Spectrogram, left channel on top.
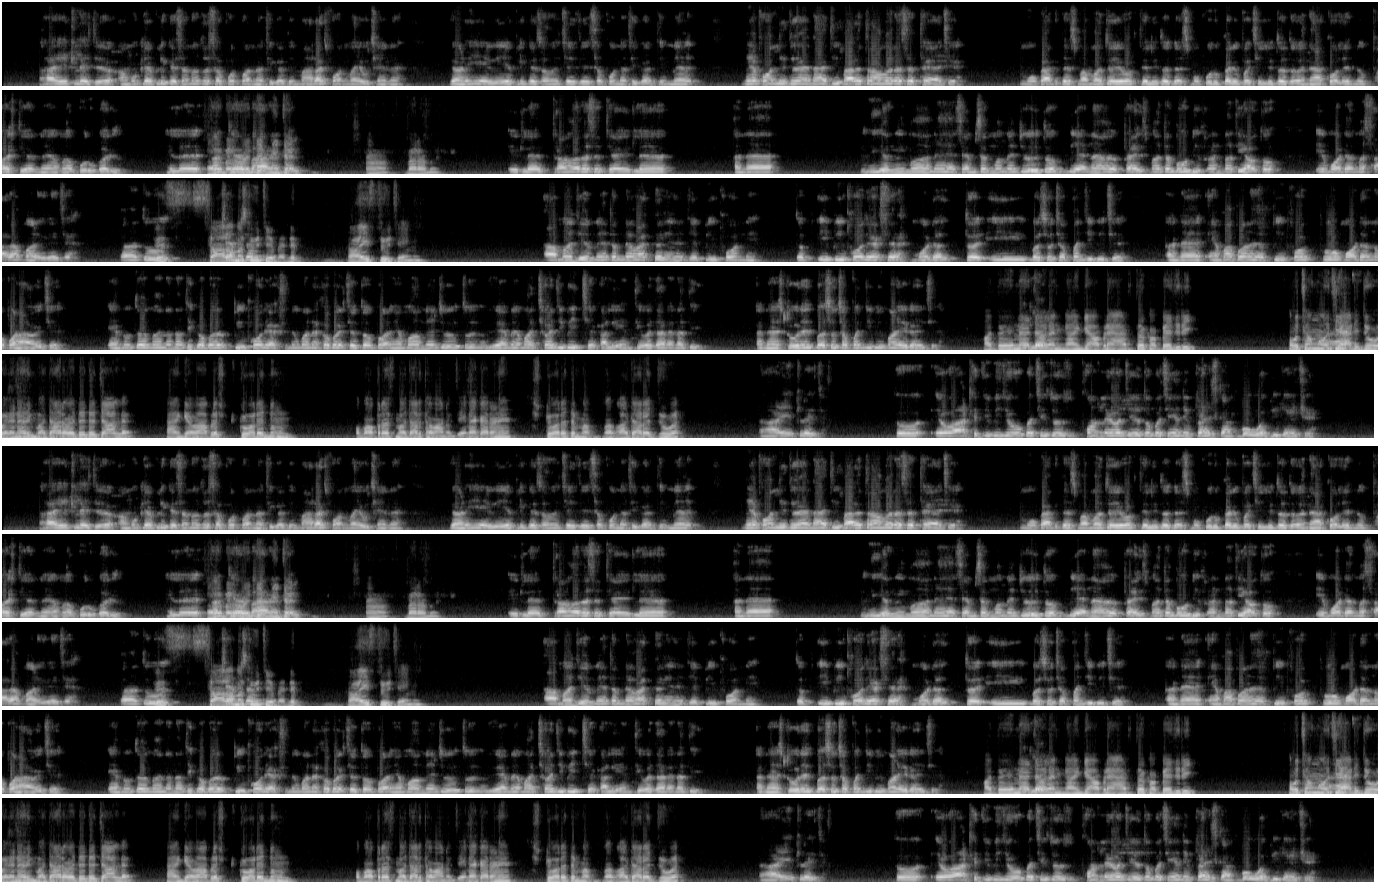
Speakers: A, on the left (about 25°); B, on the right (about 55°).
A: હા એટલે જ અમુક એપ્લિકેશનો તો સપોર્ટ પણ નથી કરતી મારા જ ફોનમાં એવું છે ને ઘણી એવી એપ્લિકેશનો છે જે સપોર્ટ નથી કરતી મેં મેં ફોન લીધો એને હજી મારા ત્રણ વરસ જ થયા છે હું કાંક દસમામાં હતો એ વખતે લીધું દસમું પૂરું કર્યું પછી લીધો હતો અને આ કોલેજનો ફર્સ્ટ <unintelligible> મેં હમણાં પૂરું કર્યું એટલે
B: બરાબર
A: અગિયાર
B: હવે
A: બાર
B: તે નીચા
A: અને
B: હા, બરાબર.
A: એટલે. ત્રણ વર્ષ જ થયા એટલે અને રિયલમીમાં અને સેમસંગમાં મેં જોયું તો બે ના પ્રાાઈસમાં તો બહુ ડિફરન્ટ નથી આવતો એ મોડલમાં સારા માળી રહે છે. પરંતુ
B: બેસ સારામાં
A: સેમસંગ
B: શું છે મતલબ પ્રાઈઝ શું છે એની?
A: આમાં જે મેં તમને વાત કરી ને જે પી ફોર ની તો એ પી ફોર એક્સ હે મોડલ તો બસો છપ્પન જીબી છે અને એમાં પણ પી ફોર પ્રો મોડલ નું પણ આવે છે એનું તો મને નથી ખબર પી ફોર એક્સ નું મને ખબર છે તો પણ એમાં મેં જોયું તો રેમ એમાં છ જીબી જ છે ખાલી એનાથી વધારે નથી, અને સ્ટોરેજ બસો છપ્પન જીબી મળી રહે છે.
B: હા તો એ ના
A: એટલે
B: ચાલે ને કારણ કે આપડણે આઠસો ખપે જ રહી ઓછામાં
A: હા
B: ઓછી આઠં જોવે ને વધારે હોય તો તો ચાલે, કારણ કે હવે આપણે સ્ટોરેજ ન વપરાશ વધારે થવાનું છે, એના કારણે સ્ટોરેજ વધારે જ જોવે.
A: હા એટલે જ, તો એવ આઠ જીબી જેવો પછી જો ફોન લેવા જઈએ તો પછી એની પ્રાઇસ ક્યાંક બહ વધી જાય છે.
